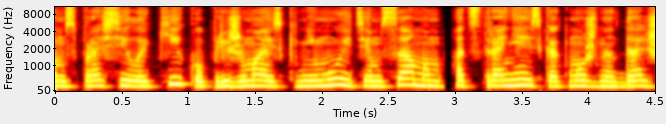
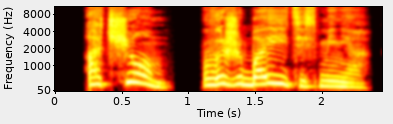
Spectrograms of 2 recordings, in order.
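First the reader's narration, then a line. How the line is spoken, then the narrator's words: Booming, uncontrolled exclamation. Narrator (Russian): Воскликнула я, не контролируя голос и сотрясая стены его грохотом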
